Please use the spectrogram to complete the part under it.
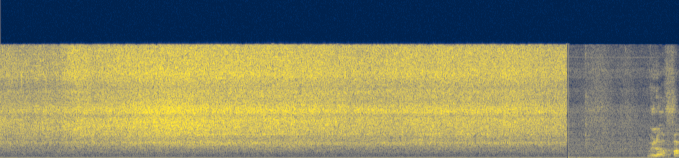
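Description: Food sizzles and hisses loudly in a hot pan.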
